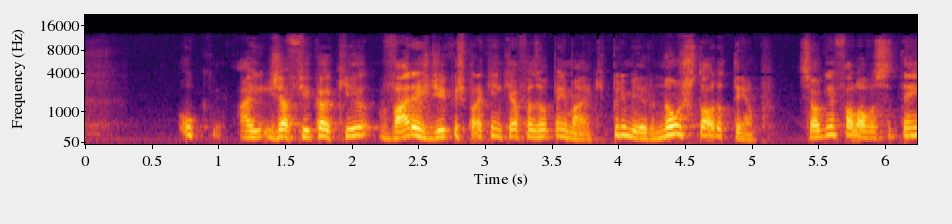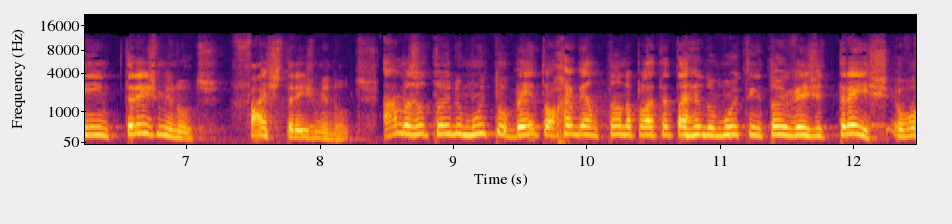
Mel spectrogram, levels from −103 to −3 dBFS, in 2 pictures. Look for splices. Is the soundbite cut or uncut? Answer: cut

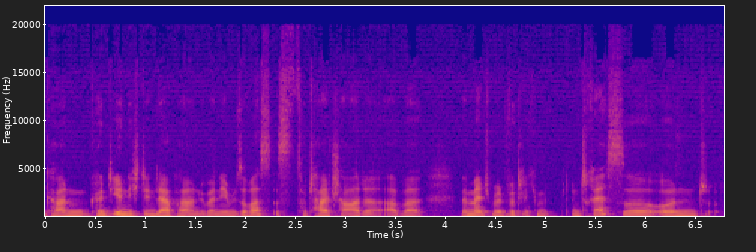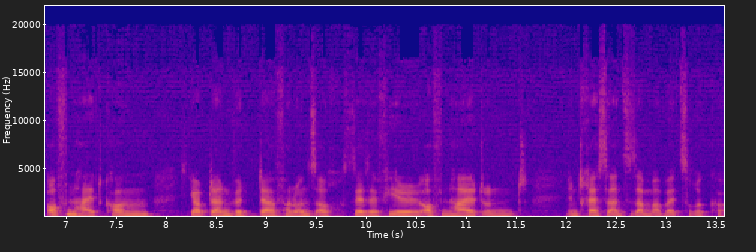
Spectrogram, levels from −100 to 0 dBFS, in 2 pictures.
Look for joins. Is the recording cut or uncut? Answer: uncut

